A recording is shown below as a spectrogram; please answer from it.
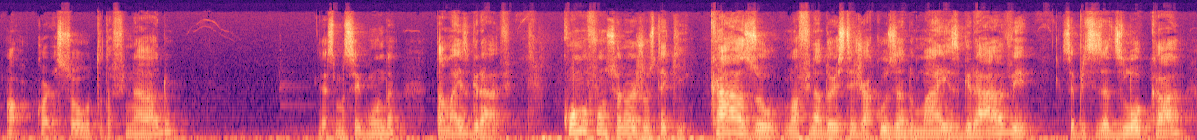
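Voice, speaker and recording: A man walks through a guitar setup in a patient, explanatory way and keeps checking that the viewer follows. His voice sits a little high for a man, with a mellow, soft tone. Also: lively intonation, moderate pace. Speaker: guitar luthier instructor. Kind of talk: step-by-step instrument setup tutorial.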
